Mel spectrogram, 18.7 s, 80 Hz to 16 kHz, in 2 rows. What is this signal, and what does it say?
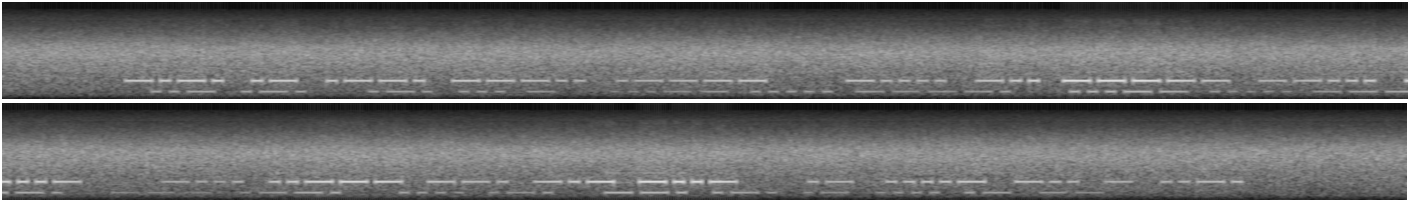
Morse code, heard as two keyed tones, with heavy radio static and fading. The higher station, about 20 wpm, 770 Hz: CAP81 6D07V B2GKX A4DTF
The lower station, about 20 wpm, 370 Hz: UR RST 359 359 OP HR GRAHAM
